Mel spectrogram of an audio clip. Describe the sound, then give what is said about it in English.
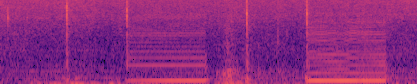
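A phone rings with an incoming call from the speaker's mother, two steady electronic tones, each lasting under half a second, separated by a short gap, fairly loud over light background noise. “Oh, shit, dude, this is my mom on the phone.”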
